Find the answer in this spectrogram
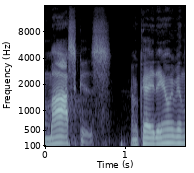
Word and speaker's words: moscas: Moscas. Moscas. Moscas. Check it out, bro. Can you spell it to me?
